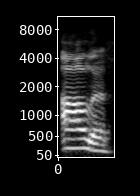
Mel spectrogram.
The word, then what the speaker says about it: Aleph: So if you see an ox over there, you go, oh, look, it's an Aleph or it's an Aluf. There's different ways of pronouncing it.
